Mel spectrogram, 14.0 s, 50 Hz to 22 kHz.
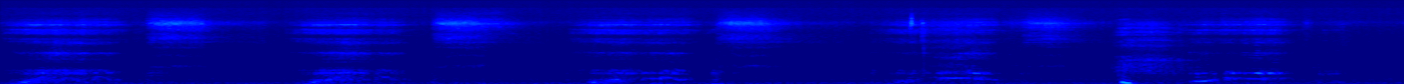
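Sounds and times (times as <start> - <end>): dog snoring: 0.1 - 2.0, 3.0 - 4.9, 5.8 - 7.7.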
